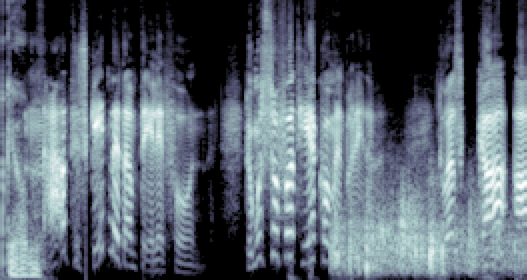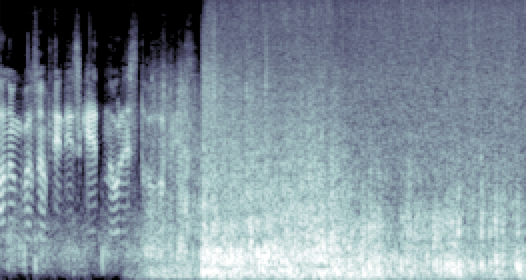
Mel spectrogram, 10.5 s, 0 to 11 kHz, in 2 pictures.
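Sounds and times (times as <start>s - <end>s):
speech: 0.1s - 8.6s
deep rumbling thunder: 3.3s - 10.5s
pouring rain hiss in a thunderstorm: 7.3s - 10.5s.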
